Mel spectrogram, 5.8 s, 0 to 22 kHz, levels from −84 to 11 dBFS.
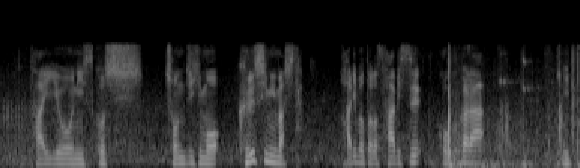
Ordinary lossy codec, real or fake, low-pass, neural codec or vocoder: Opus, 24 kbps; real; 7.2 kHz; none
